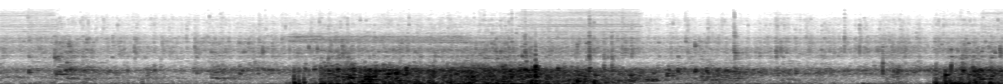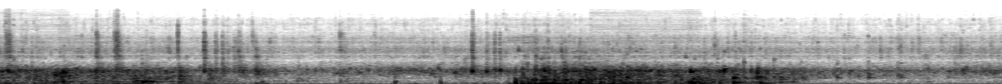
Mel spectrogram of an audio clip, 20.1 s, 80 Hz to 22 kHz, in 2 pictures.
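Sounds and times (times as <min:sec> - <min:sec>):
underwater bubbling and churning: 0:00.0 - 0:20.0
faint clicks: 0:05.1 - 0:09.1, 0:10.0 - 0:15.2.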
